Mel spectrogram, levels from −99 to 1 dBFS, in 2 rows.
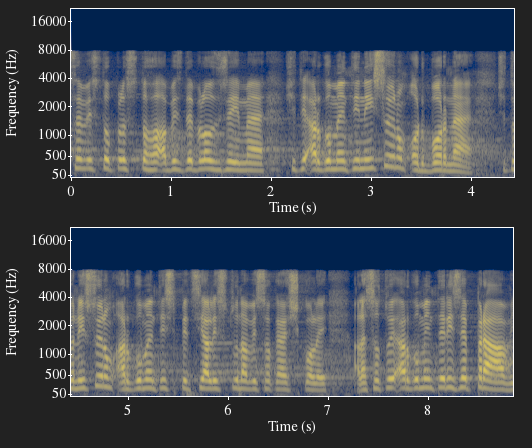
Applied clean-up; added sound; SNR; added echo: none; none; none; none.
